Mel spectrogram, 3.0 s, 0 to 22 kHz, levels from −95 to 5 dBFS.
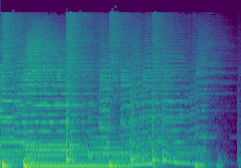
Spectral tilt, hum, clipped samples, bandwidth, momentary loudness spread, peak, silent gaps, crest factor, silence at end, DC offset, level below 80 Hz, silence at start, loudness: -4.5 dB/octave; none; under 0.1%; 16.5 kHz; 13 LU; -6 dBFS; none; 16 dB; 0.25 s; under 0.1%; -26 dBFS; 0 s; -23 LUFS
